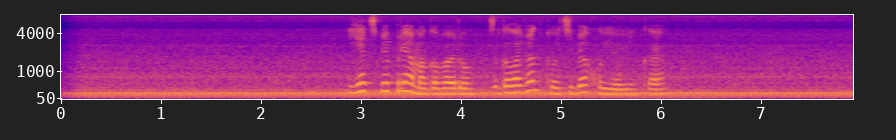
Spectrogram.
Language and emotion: Russian, neutral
